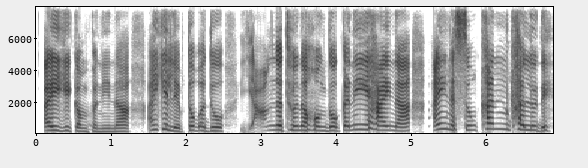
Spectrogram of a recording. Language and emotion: Manipuri, surprised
